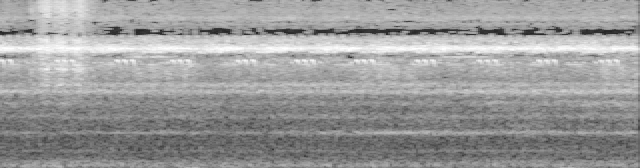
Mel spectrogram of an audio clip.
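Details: Crickets trill steadily in high, sustained pulsing tones at night in a swampy forest, with low rumbling noise beneath.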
